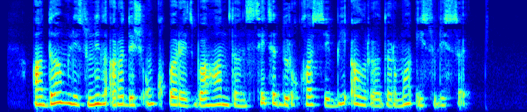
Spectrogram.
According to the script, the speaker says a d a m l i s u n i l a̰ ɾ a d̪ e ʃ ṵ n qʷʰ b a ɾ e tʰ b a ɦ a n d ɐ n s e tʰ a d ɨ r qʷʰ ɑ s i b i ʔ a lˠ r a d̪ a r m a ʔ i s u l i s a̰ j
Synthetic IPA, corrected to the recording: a d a m l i s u n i l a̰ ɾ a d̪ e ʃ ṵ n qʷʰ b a ɾ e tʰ b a ɦ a n d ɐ n s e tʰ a d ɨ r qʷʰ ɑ s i b i ʔ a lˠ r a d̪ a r m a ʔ i s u l i s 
